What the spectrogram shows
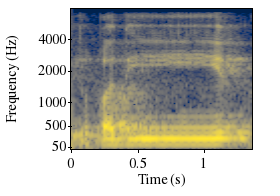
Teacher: جب بھی یا ساکن ہو اور را پہ وقف کریں، را ساکن کریں یا را ساکن ہو پڑھیں تو وہ را باریک ہوتی ہے، تو قدیر، اب را باریک ہوگی۔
